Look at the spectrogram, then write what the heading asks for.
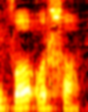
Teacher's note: Next है ज दंतोष्ठ्य। ऊपर के दांतों और नीचे के ओष्ठों की सहायता से उच्चरित ध्वनियाँ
